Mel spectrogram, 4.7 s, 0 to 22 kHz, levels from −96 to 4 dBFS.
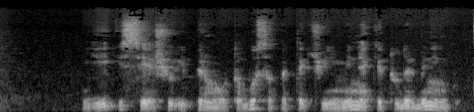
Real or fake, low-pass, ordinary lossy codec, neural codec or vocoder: real; 19.8 kHz; MP3, 64 kbps; none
